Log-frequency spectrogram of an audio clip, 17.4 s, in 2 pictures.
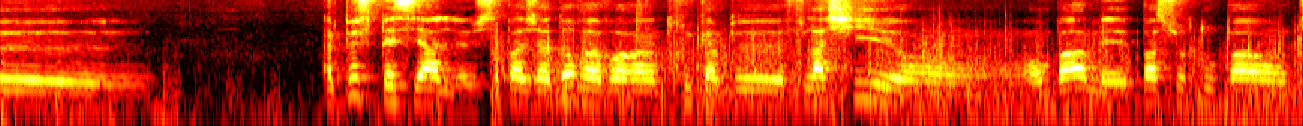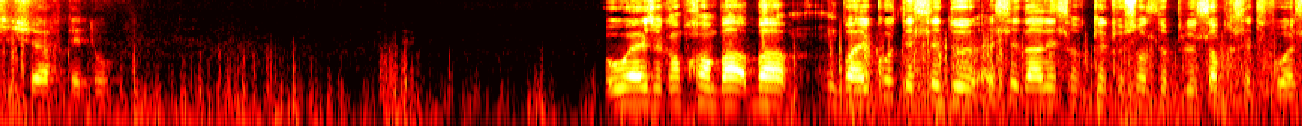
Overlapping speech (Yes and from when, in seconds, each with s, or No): No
